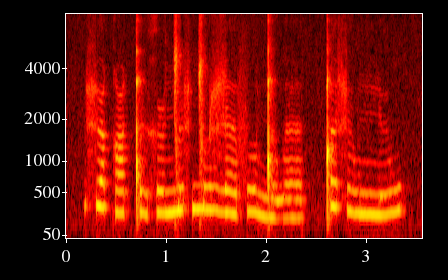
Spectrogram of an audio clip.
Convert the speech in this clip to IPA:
ɬ ʉ˥˩ q ɵ˩˥ ǃ ʉ˩ x ə˞˧ ŋ͡ǀ ʉ˥ ɬ ŋ͡ǀ u˥ ɮ ɜ˧ f o˥˩ ŋ͡ǃ ɵ˩ w ɜ˥˩ | ǃ ə˥ ɬ ʉ˩ w nː ʉ˩˥ w

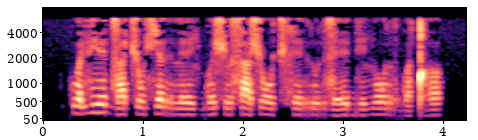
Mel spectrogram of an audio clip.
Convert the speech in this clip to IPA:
kʷ a˧ vʲ eː˦ d͡z a˨ t͡ʃ o˧ ç ɛ˦ r l eː˨ ʎ ɡʷ e˨˦ ʃ ɯ˨ s a˦˨ ʃ oː˦˨ t͡ʃ x e˧ r u˧ r z eː˨˦ bʲ ɛ˧ ʎ oː˦ r ɡʷ a˨ ɡ͡ǃ ʌ˦

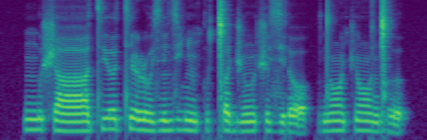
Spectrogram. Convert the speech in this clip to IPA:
ŋ u ʃ aː tʲ ɤː tʲ a ɭ u zʲ ɔ̃ zʲ ʊ ʎ ũ k u ǀ ʌ d͡ʒ ũː ʃ ʊ zʲ ə ɾ ɔ | d ɔ̃ː t͡ʃ ɔ̃ː ɡ͡ǀ ɤ

